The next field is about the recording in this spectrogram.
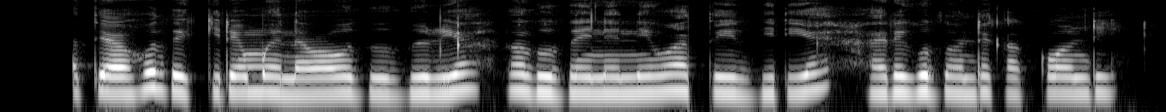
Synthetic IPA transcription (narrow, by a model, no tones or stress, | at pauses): ateaɦoðekiɾɛmwɛnawaoðuðuɾianɔðuðainɛnewatɛiðiɾiɛhaɾeɣoðɔndɛkakɔːndi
